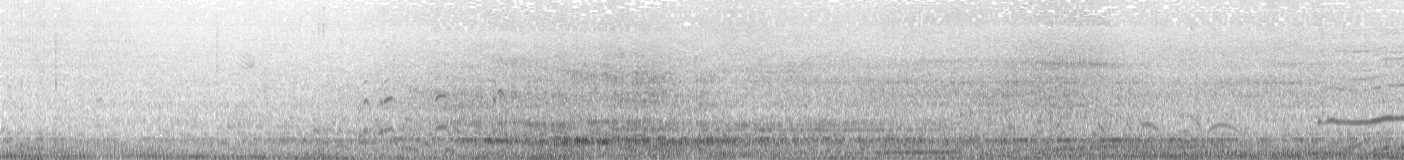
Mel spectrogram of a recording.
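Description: Men chat nearby outdoors.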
